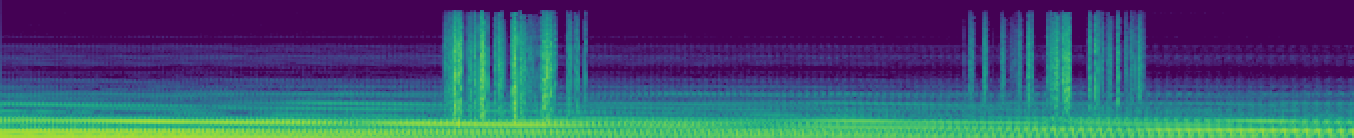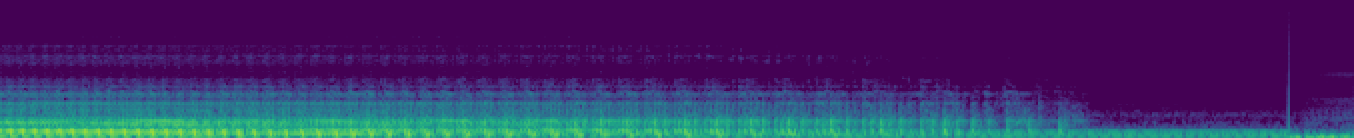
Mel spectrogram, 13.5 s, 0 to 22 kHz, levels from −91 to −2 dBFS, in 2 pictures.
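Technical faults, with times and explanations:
2.22–2.95 s and 4.82–5.76 s, cable scratch noise: dense, uneven rustly scratching, first about as loud as the sound, then a bit quieter, likely a worn cable or connector shifting contact.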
